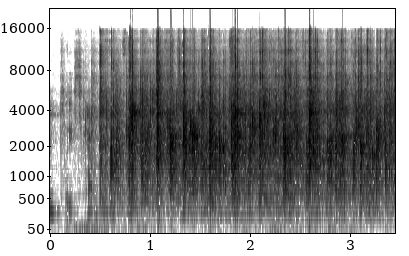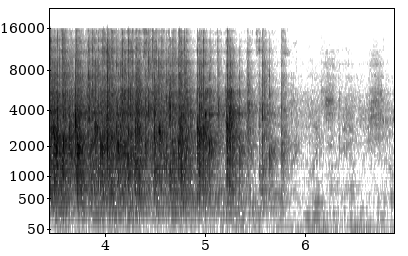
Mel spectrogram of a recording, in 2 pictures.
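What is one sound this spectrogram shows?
A crowd claps and applauds loudly in a large room.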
